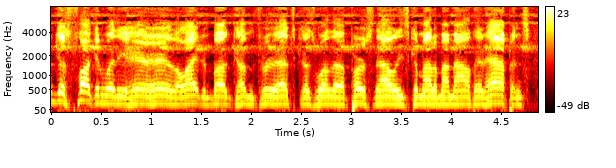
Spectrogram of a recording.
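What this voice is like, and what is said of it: Usual voice. Nothing is said of it.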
